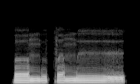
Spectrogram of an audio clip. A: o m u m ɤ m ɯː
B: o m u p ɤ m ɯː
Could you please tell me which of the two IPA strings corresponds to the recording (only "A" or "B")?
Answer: B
